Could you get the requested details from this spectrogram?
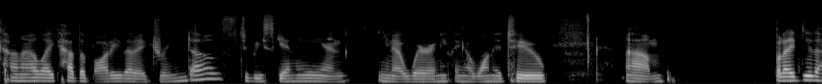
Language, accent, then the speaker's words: English; Otis Orchards, Washington, United States; I come from Otis Orchards, Washington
